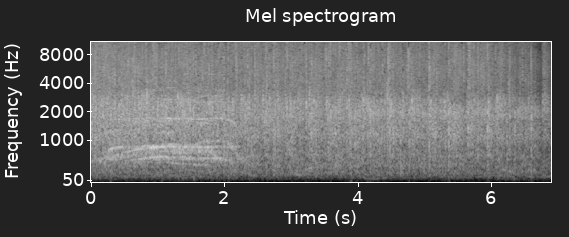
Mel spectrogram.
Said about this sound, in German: Das aber nett. Dankeschön. Ja, vielen Dank für den aufmunternden Applaus.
